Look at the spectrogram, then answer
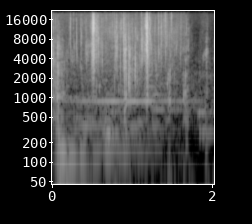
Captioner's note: crunch; squelch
